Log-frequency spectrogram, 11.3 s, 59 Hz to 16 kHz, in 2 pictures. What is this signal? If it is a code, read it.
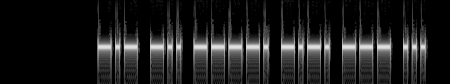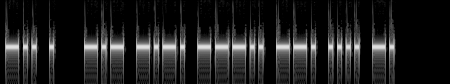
Morse code, heard as a keyed tone, about 22 wpm, 700 Hz. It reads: KD9COS DE KC8GHN
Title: USA Callsign DE Callsign - 6 Characters - 22wpm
